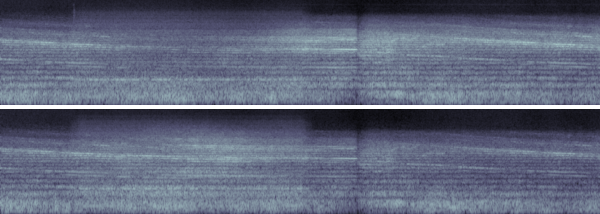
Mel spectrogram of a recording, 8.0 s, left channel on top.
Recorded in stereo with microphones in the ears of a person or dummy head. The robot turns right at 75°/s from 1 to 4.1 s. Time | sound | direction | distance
0.0 | an aircraft | 165° left | ?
